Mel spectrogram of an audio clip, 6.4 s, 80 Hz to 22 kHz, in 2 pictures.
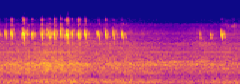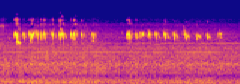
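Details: At the Decorah nest, 18 April 2012 at 10:30 am, bald eagle parents feed their chicks while thin, high piping notes run in rapid chattering strings, several bursts with brief pauses, steady faint hiss beneath.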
